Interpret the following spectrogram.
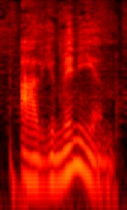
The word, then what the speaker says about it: aluminium: have two different pronunciations the American English pronunciation is aluminum aluminum and in British English it is called aluminium repeat after me aluminium it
